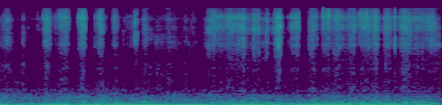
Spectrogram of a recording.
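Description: Long nails rub and scrape the surface of a solid round bath bomb made of pressed baking-soda powder, producing a rasping sound. Repeated bright, scratchy bursts come and go over a steady low rumble for about four and a half seconds.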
